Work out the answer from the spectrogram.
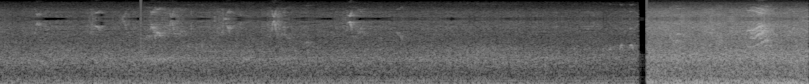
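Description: Steady outdoor background noise with faint, short bird chirps. About six and a half seconds in the sound cuts abruptly to a louder noise floor, with a few sharp, falling bird calls soon after.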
